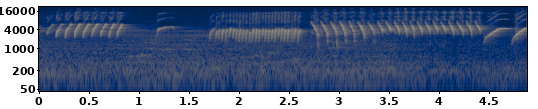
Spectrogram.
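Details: Canary singing a long lure song to start other canaries: crisp high trill, a dense buzzy roll, then a long run of rapid repeated notes ending in upward swoops.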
